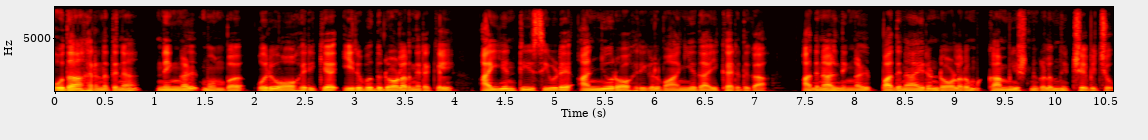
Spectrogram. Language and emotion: Malayalam, neutral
